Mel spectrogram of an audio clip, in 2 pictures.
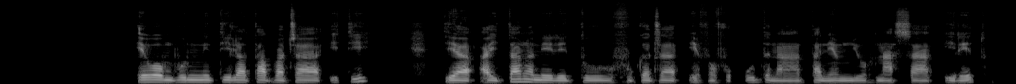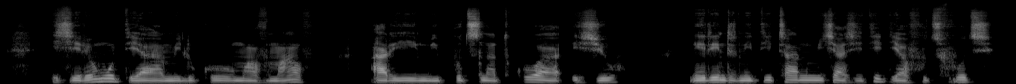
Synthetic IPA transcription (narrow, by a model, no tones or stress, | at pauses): ewambuninit̪ilat̪abaʈ͡ʂəit̪i | d̪̥iəʔait̪anəniɾet̪uv̥ukaʈ͡ʂəefəv̥oud̪inət̪anaminiuɾunasəiɾet̪u̥ | iziɾewmud̪iəmilukumavumavu̥ | aɾimib̥ut͡sinat̪u̥kuəiziu | niɾiɳɖ͡ʐinit̪iʈ͡ʂanumisazit̪id̪iəfut͡si̥fut͡si̥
